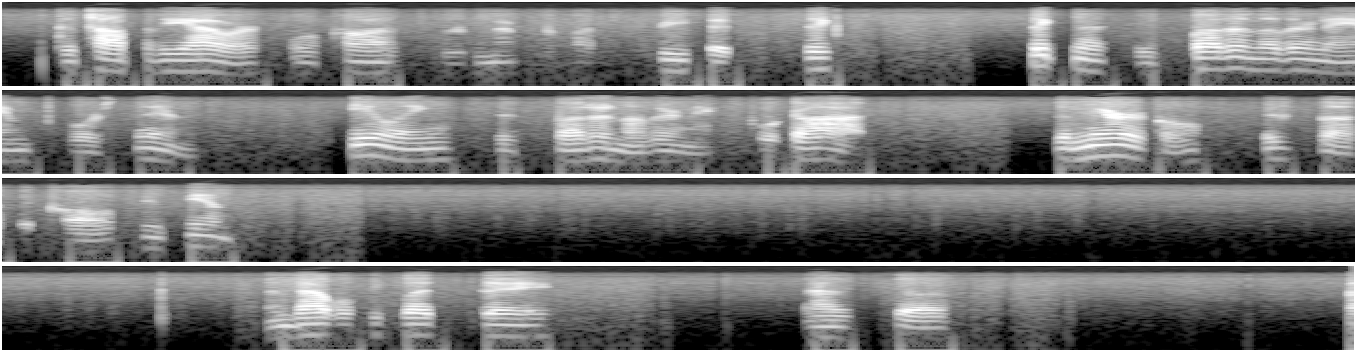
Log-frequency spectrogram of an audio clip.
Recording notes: ACIM Daily Conference Call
